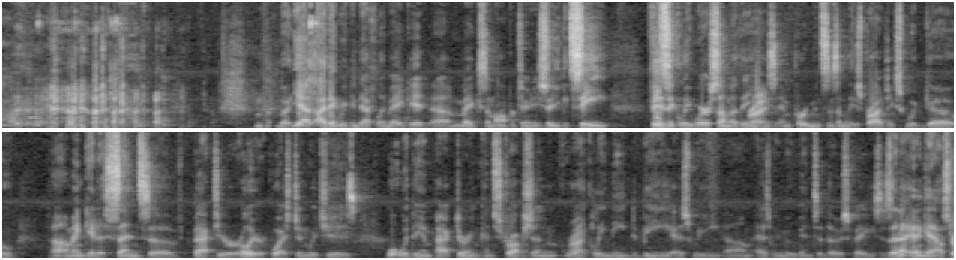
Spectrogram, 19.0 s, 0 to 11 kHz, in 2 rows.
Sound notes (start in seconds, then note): 0.0 laughter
